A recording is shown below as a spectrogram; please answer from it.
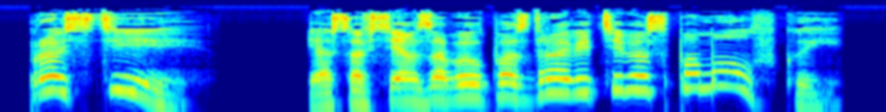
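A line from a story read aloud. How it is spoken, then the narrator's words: Loud smiling exclamation. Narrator (Russian): Громко воскликнул он, широко улыбаясь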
